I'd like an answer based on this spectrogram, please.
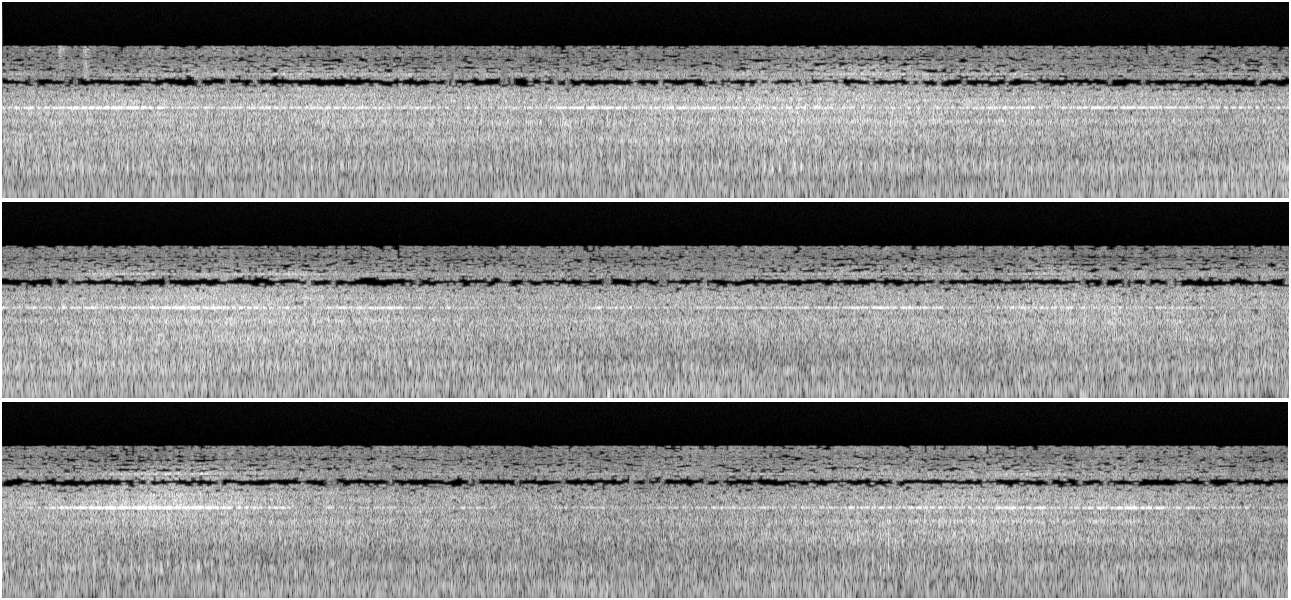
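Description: Rescue helicopter hovering: a steady drone of rotor and engine that holds at one level throughout.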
